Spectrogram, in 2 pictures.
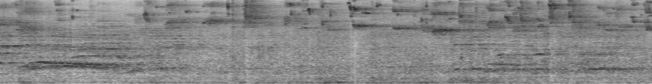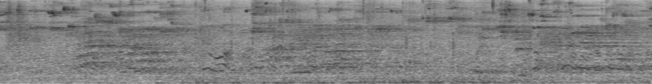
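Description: Indoor basketball game: a ball bouncing on a hardwood court and players' voices calling out, with the reverberation of a large sports hall.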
